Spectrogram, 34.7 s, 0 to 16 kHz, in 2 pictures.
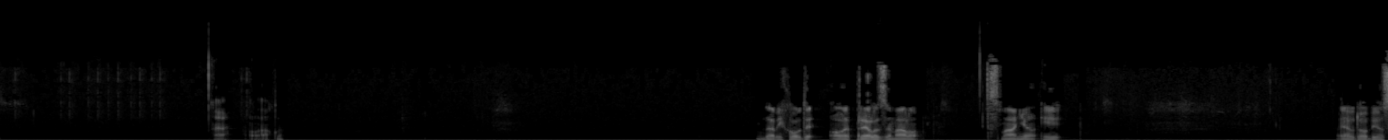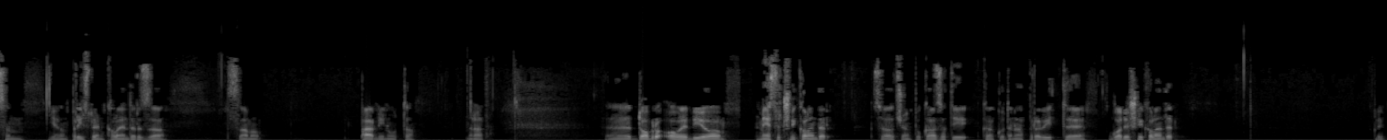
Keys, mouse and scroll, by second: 0.7-2.7 drag, 3.2 click, 8.1-9.5 ctrl+scroll up 1, 10.7-11.9 ctrl+scroll down 1, 12.4-13.1 ctrl+scroll down 1, 27.1-28.7 drag, 29.9-31.3 drag, 31.7 click, 32.9 click.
